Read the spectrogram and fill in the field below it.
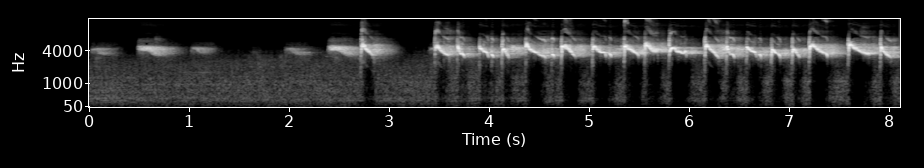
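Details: Oriental white-eye recorded 31 May 2020 opens with a few soft, separate high notes. Then it breaks into a fast, loud, even series of dipping chirps, about four per second.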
